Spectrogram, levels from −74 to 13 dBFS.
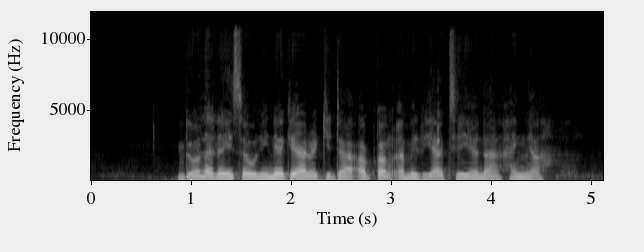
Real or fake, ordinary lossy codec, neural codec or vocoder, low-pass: fake; none; codec, 16 kHz in and 24 kHz out, 0.8 kbps, FocalCodec, streaming, 65536 codes; 10.8 kHz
